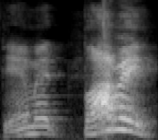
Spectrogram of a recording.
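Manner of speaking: loud exasperated yell on Bobby; cartoon dad catchphrase. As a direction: bark it like a fed-up cartoon father.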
